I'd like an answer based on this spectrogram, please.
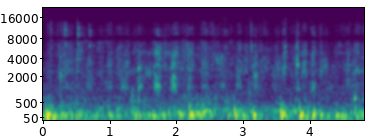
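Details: Lively pug puppies from a litter of five siblings born April 17 give steady low snorting and snuffling breaths, a rapid rough rumble with brief louder snorts and soft scratching in the background.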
